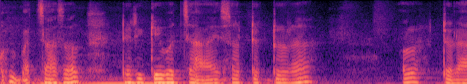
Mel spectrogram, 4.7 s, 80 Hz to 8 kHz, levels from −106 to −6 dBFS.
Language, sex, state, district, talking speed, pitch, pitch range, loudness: Hindi, male, Bihar, Araria, 140 wpm, 130 Hz, 115-140 Hz, -33 LUFS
